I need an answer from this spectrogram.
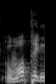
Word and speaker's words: whopping: the first expression whopping whopping with a silent h w h o PP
